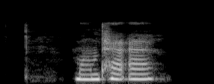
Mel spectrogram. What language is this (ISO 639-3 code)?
zho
